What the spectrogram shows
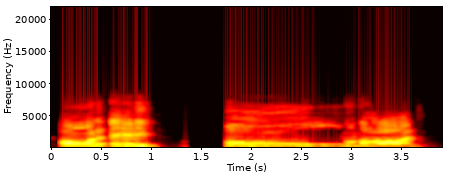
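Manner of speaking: put-on slow Australian accent. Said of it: "An Australian".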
